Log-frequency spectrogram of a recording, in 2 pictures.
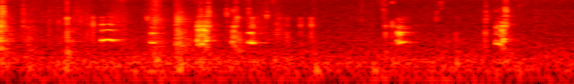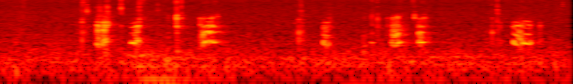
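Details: A domestic cat chirps and chatters in rapid, clipped clicks and squeaky chirps, loosely bunched in runs of several notes over a low indoor rumble.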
